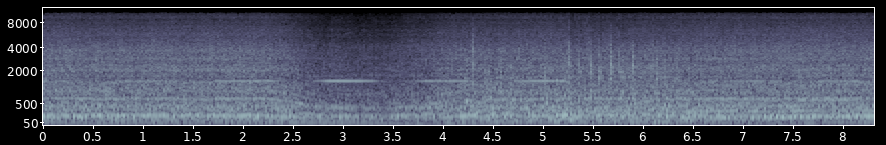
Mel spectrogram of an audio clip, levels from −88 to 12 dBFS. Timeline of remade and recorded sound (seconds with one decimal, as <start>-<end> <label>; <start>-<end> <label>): 0.0-0.5 recorded; 0.5-1.7 remade; 1.7-8.3 recorded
